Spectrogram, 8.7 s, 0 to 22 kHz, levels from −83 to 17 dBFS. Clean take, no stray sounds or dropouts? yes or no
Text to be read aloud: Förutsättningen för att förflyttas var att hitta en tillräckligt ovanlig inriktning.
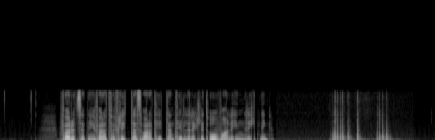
no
